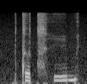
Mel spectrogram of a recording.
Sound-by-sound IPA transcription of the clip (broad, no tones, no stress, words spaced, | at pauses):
tət͡sʰib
